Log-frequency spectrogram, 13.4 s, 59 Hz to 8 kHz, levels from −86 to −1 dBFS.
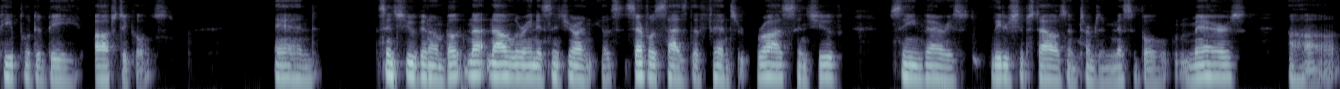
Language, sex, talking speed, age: English, male, 160 wpm, 50-69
